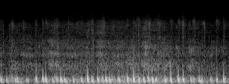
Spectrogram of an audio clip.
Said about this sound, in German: Und genau ein Pferd galoppiert übers Geläuf.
